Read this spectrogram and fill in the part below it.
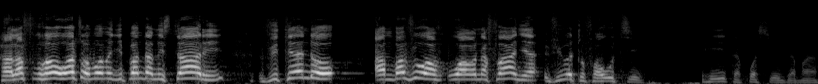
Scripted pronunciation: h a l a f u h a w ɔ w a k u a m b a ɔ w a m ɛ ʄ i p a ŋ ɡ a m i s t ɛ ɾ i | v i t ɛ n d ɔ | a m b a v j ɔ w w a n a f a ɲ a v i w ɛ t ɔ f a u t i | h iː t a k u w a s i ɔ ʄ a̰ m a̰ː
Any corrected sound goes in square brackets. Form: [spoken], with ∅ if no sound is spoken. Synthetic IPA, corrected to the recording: h a l a f u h a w ɔ w a [t] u a m b a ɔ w a m ɛ ʄ i p a ŋ ɡ a m i s t [a] ɾ i | v i t ɛ n d ɔ | a m b a v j ɔ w w a n a f a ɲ a v i w ɛ t ɔ f a u t i | h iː t a k u w a s i ɔ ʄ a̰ m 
